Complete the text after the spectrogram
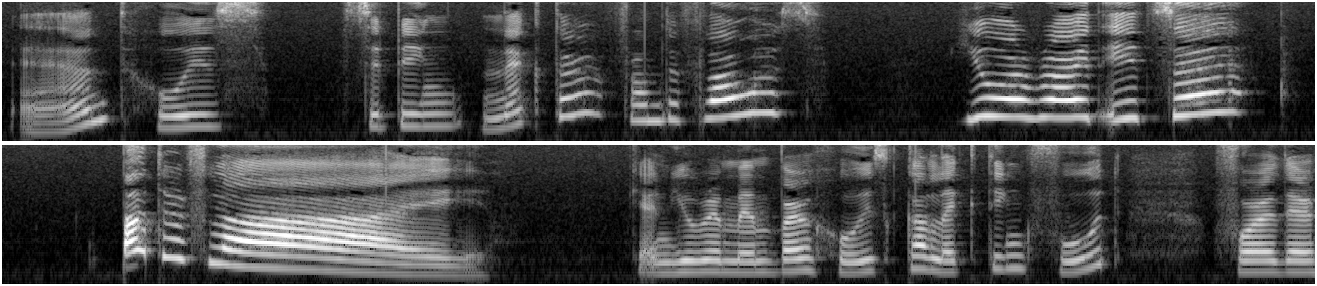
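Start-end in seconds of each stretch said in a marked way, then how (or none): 4.8-9.0 much higher, louder, slow cheer; thrilled praise. Acted. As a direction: squeal with joy at the answer. Praising child's answer.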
